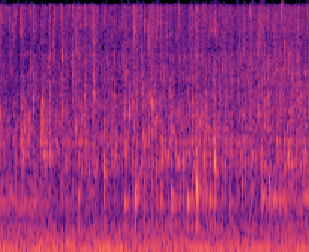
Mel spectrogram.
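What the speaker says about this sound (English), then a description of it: "just pour my warm water" Warm water poured into a bowl for Nigerian moi-moi bean cake, a soft continuous trickling and splashing throughout, faint and close, with no voices over it.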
